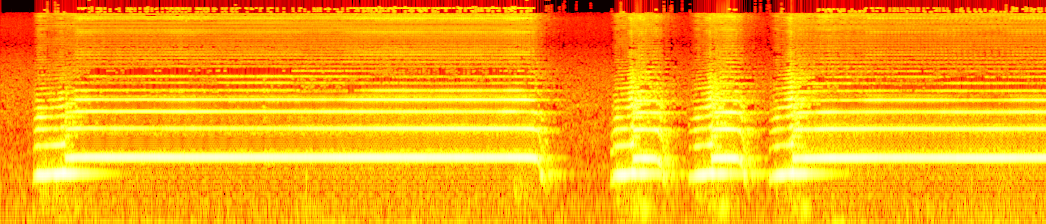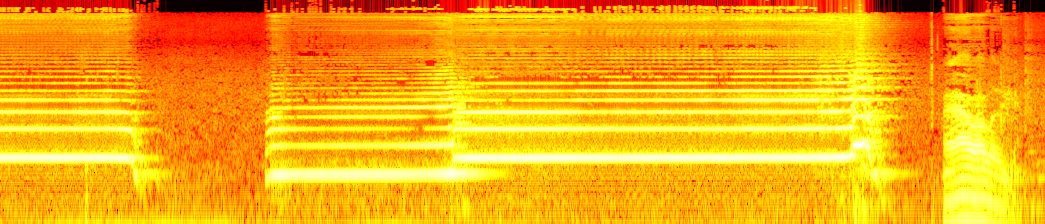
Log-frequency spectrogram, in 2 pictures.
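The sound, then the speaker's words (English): A shofar blown in a religious service: loud, buzzy, horn-like tones. Long sustained blasts alternate with a run of short broken notes, and the sequence ends with an upward-sliding blast. “who has sanctified us with his commandments and has commanded us to hear the sound of the shofar.”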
